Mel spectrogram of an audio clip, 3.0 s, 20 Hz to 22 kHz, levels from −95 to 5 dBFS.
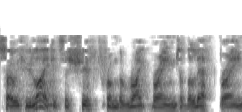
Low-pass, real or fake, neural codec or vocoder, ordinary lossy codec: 7.2 kHz; real; none; MP3, 24 kbps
